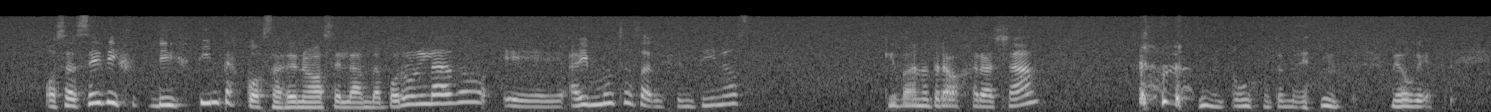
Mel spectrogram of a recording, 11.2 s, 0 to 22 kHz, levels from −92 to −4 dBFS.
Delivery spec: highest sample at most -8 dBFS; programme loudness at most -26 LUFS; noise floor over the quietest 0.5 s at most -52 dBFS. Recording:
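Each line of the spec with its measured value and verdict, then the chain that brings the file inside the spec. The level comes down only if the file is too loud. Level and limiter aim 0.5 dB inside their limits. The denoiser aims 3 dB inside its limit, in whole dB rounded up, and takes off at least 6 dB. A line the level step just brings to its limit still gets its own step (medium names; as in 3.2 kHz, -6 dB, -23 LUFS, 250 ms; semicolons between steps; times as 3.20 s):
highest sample -15.0 dBFS: pass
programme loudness -31.5 LUFS: pass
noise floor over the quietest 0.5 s -47 dBFS: fail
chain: noise reduction 8 dB, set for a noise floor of -47 dBFS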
